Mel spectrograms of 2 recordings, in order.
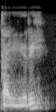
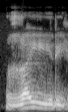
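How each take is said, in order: First: It starts with a plain k sound. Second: It starts with a throaty gh sound. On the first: The speaker calls it wrong. "bukan kairi" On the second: The speaker calls it right. "ghairi bukan kairi"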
